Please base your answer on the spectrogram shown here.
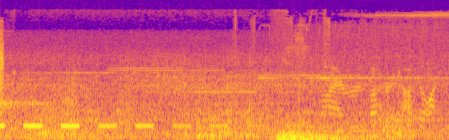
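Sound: helicopter hovering overhead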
